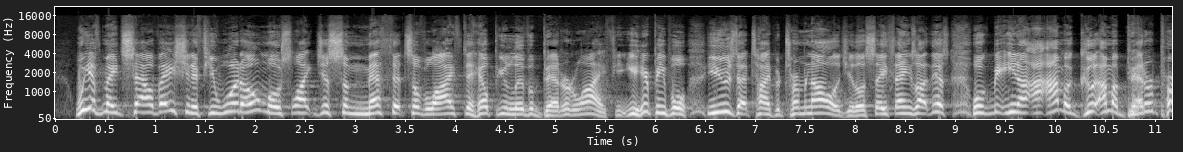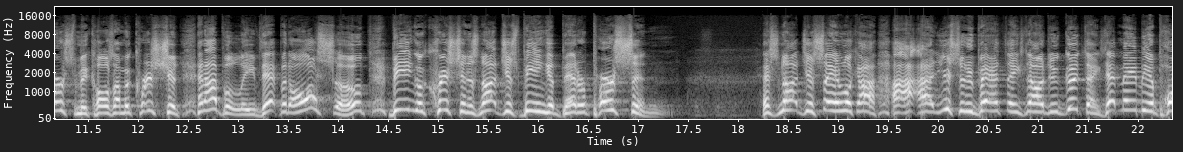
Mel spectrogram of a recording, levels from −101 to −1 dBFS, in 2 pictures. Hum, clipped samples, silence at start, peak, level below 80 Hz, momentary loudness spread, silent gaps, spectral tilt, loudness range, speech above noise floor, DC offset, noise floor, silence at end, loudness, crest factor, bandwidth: none; under 0.1%; 0.2 s; 0 dBFS; -58 dBFS; 4 LU; none; -4 dB/octave; 2 LU; 38 dB; under 0.1%; -50 dBFS; 0 s; -12 LUFS; 12 dB; 15 kHz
